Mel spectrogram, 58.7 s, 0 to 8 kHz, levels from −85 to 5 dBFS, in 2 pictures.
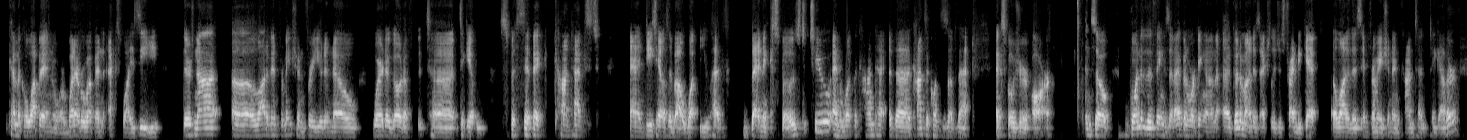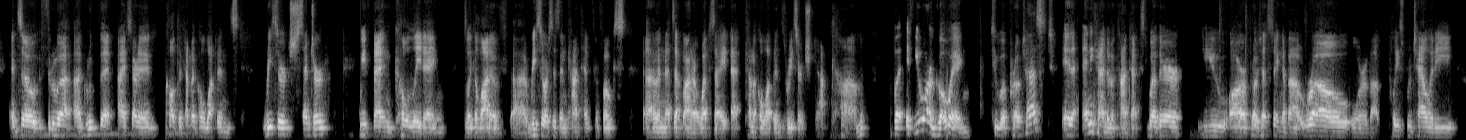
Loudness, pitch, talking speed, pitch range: -18 LUFS, 105 Hz, 135 wpm, 95-135 Hz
